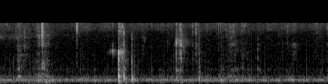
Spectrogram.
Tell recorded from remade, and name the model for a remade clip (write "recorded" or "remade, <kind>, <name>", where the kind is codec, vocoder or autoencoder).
remade, vocoder, Vocos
